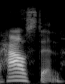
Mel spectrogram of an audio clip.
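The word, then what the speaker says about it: Houston Street: Uh in Texas there's a Houston and in New York there's a Hston.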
